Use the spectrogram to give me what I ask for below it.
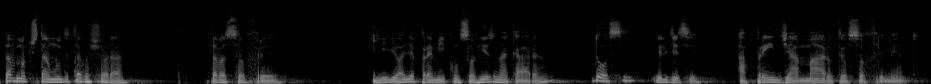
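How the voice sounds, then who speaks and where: A man speaks as a spiritual teacher in an informal talk to his devotees. He is reflective and tells personal stories, asks rhetorical questions, and often lets his voice sink into a soft, low register. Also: expressive, a little fast, long pauses.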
